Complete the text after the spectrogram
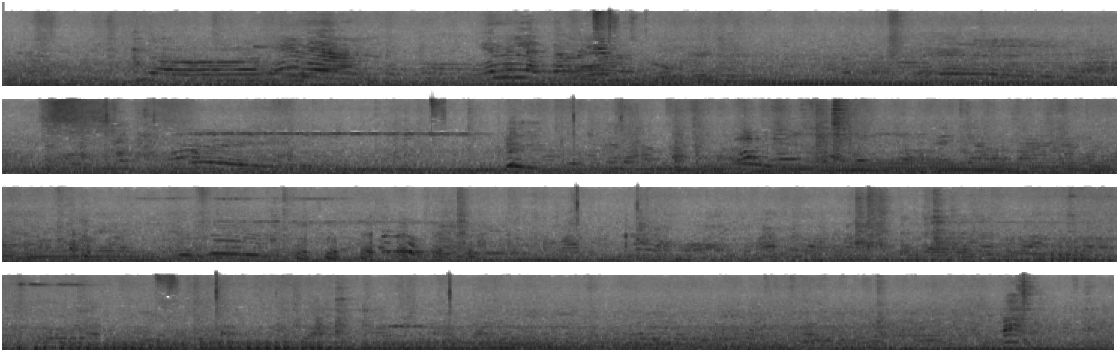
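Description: Children shout and chatter excitedly nearby outdoors.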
